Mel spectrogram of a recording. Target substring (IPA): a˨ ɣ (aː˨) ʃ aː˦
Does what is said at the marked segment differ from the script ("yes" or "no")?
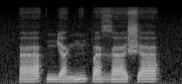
yes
